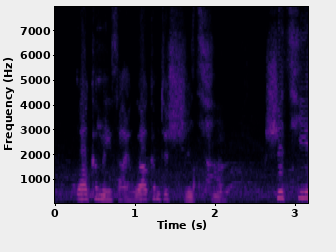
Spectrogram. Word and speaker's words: Shiqi: Shiqi is the name of my hometown, how you say it in Mandarin. In Cantonese or Saki, in Zhongshan dialect is Saki.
